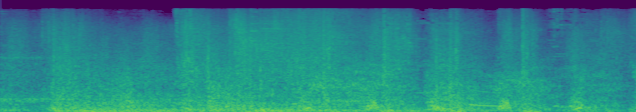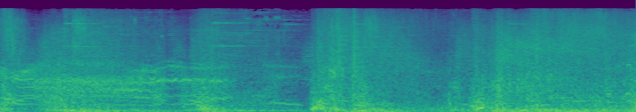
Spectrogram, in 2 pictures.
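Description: Magic blasts and weapon hits crackle and burst in a video game battle.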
